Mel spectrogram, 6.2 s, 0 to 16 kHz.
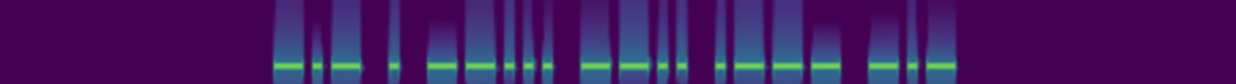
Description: Morse code, heard as a keyed tone, about 25 wpm, 700 Hz. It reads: KE7ZJK
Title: USA Call Signs - 6 Characters - Repeated 2x - 25wpm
